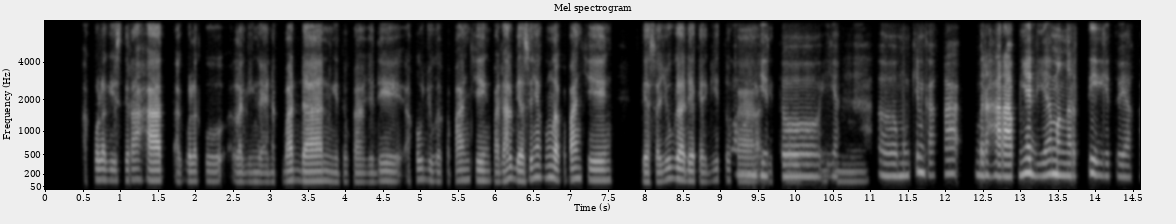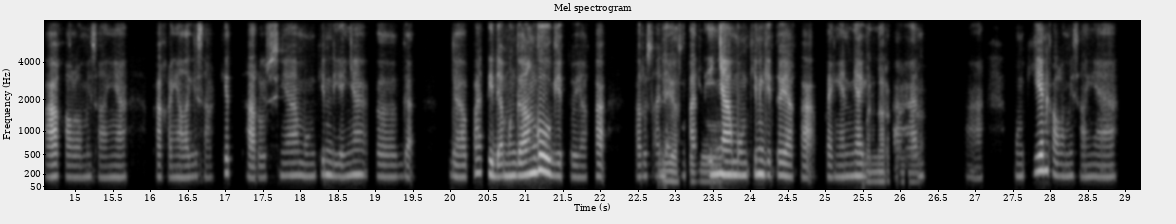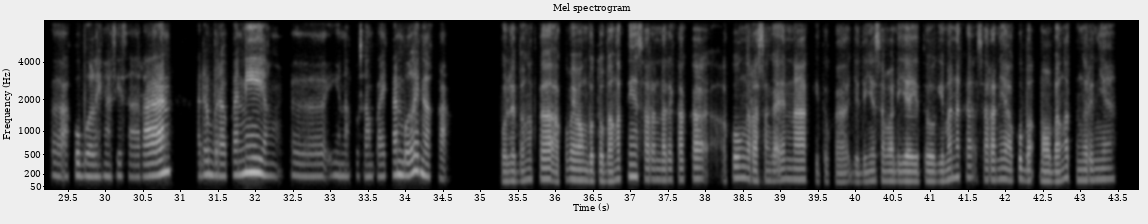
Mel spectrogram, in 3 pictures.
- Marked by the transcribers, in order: none
- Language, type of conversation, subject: Indonesian, advice, Bagaimana cara mengklarifikasi kesalahpahaman melalui pesan teks?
